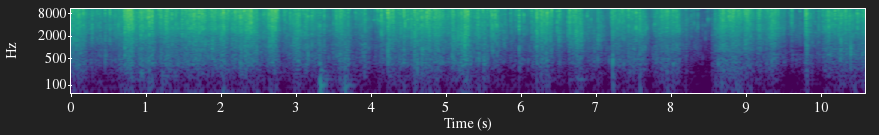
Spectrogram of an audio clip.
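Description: Clear plastic bag crinkling and rustling continuously as it is handled and worked around a framed plaque, a dense run of small crackles with a brief lull about eight and a half seconds in.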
